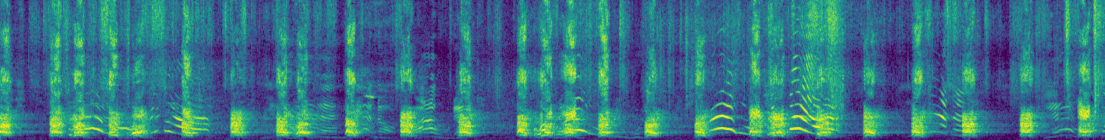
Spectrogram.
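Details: Barking dog serving as the distraction in a dog-school training session: a long, fast run of sharp barks, roughly one and a half per second, mixed with yelping, wavering whine-like tones.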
